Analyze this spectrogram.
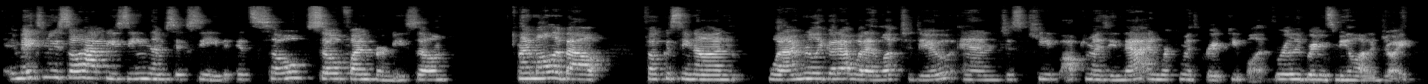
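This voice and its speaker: Female webinar co-host, effusive and warm, bright tone, off-mic in an echoey room. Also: on the high side, steady tone, moderate pace, distant mic. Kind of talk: casual webinar chat.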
